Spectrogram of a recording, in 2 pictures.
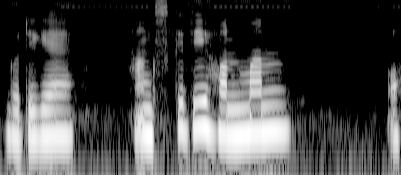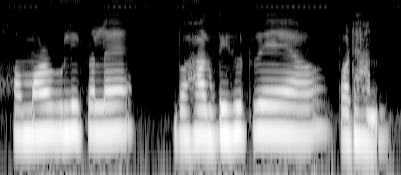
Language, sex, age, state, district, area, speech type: Assamese, female, 60+, Assam, Dhemaji, rural, spontaneous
